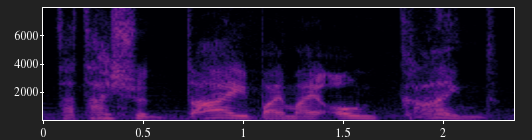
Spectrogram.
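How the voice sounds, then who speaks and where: An actor playing a theatrical, indignant and easily frightened Athenian politician in a video game. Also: male voice, a little high, a little slow, gravelly, sharp tone, faint music behind, exaggerated voice. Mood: aggrieved. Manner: agitated, theatrical, wordy.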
